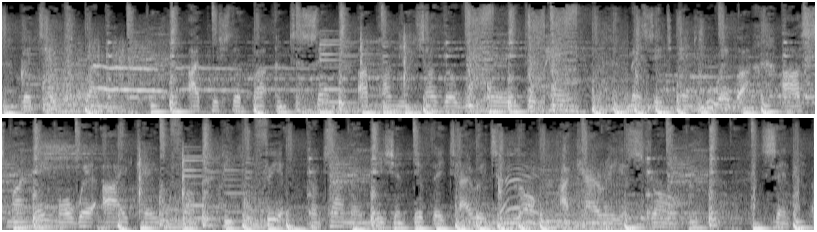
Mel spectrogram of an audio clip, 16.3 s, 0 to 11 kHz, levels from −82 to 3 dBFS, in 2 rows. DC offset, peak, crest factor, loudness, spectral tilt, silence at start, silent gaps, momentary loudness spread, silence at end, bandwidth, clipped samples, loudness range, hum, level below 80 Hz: under 0.1%; 0 dBFS; 14 dB; -15 LUFS; -5 dB/octave; 0 s; none; 4 LU; 0 s; 11 kHz; under 0.1%; 1 LU; none; -18 dBFS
